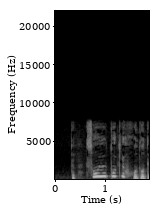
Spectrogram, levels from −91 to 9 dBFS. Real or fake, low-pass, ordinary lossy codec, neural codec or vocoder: real; none; none; none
